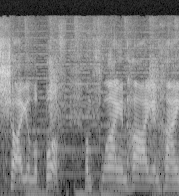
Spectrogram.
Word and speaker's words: Shia LaBeouf: And it's pronounced Shia LaBeouf.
